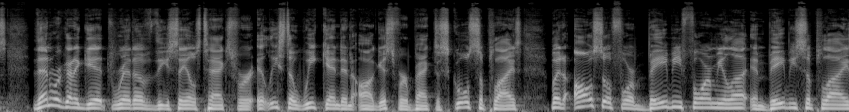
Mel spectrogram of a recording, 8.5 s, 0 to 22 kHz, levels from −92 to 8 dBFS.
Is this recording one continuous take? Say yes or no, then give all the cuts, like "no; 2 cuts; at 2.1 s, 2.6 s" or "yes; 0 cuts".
yes; 0 cuts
